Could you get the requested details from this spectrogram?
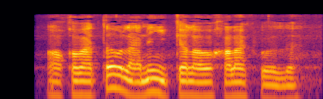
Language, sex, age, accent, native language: Uzbek, male, 18-24, Toshkent viloyati, Uzbek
